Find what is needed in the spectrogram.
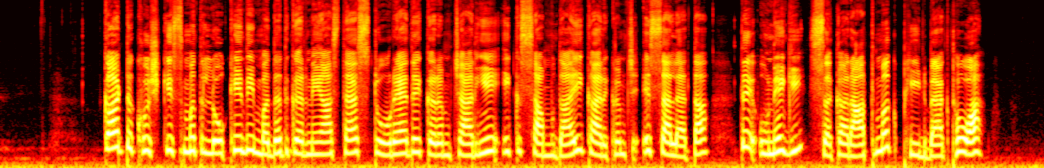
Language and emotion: Dogri, happy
